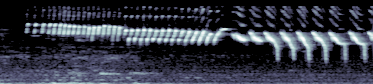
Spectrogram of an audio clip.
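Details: Singing canary: a rapid high trill sliding gradually downward, then slower, louder, sweeping whistled notes repeated about three per second, each dropping steeply in pitch.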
